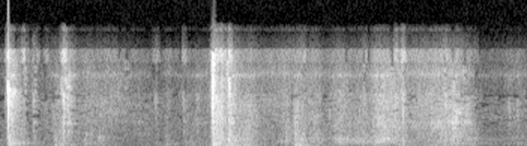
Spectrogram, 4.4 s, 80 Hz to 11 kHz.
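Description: Outer cover of a Midmark Ritter M7 autoclave being pulled off its body: a sharp clack at the start and a second knock half a second later, then a loud clatter about two seconds in, followed by scraping and rattling as the cover comes free.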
